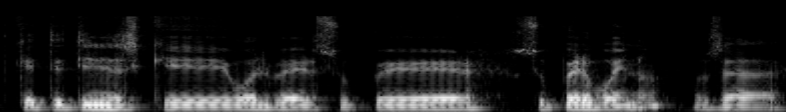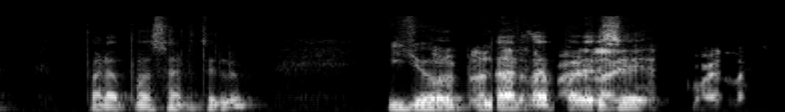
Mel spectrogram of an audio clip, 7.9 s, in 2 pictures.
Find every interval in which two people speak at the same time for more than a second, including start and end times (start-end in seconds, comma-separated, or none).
6.0-7.3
